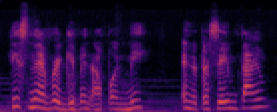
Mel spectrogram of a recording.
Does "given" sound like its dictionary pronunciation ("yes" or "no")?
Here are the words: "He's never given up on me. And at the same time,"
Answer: yes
